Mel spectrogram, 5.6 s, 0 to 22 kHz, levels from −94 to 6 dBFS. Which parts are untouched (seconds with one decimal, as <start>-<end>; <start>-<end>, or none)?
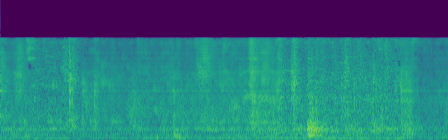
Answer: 0.4-1.0; 3.5-5.0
